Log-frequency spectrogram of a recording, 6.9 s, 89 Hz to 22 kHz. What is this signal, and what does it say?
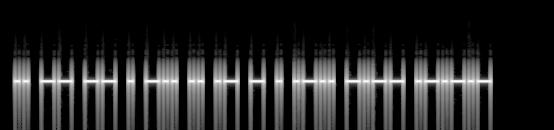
Morse code, heard as a keyed tone, about 22 wpm, 700 Hz. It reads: IMMEDIATELY.
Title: Sentences from Top 1100 Words 22wpm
